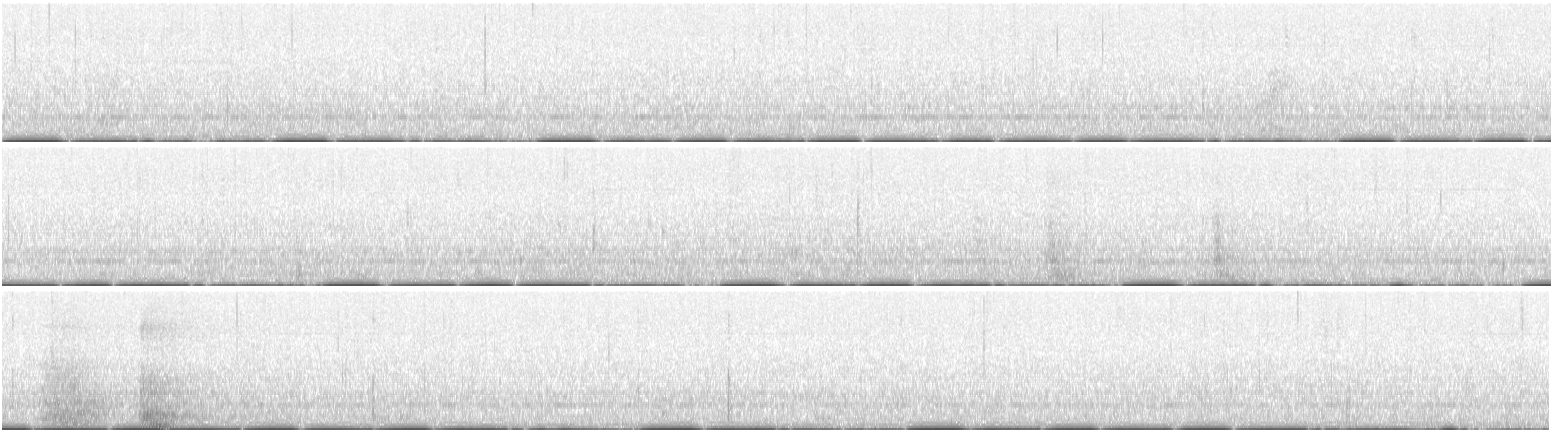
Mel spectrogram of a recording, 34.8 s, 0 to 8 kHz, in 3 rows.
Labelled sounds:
6.5	9.2	killer whale, southern resident, 7.8 to 8.0 kHz
11.0	16.0	vessel noise, 0 to 8.0 kHz

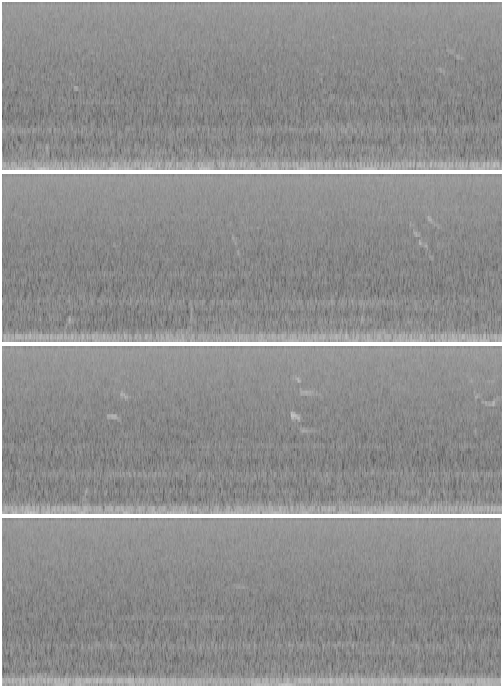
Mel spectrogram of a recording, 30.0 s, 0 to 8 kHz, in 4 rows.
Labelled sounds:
16.6	16.8	humpback whale, 2.0 to 2.2 kHz
19.4	19.7	humpback whale, 1.6 to 3.6 kHz
22.2	22.5	humpback whale, 2.7 to 3.1 kHz

